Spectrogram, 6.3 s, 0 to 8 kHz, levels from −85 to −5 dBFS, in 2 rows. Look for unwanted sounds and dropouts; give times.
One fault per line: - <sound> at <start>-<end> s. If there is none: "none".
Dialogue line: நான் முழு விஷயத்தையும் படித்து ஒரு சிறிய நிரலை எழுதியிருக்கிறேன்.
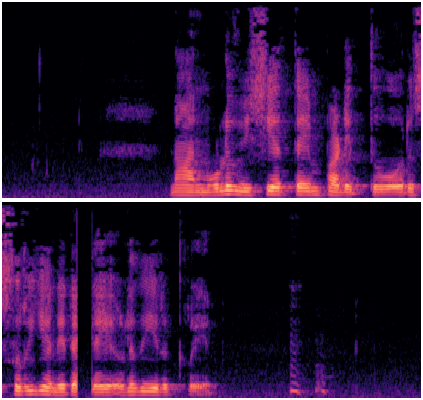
- dropout at 3.7-3.8 s
- laugh at 5.3-5.7 s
